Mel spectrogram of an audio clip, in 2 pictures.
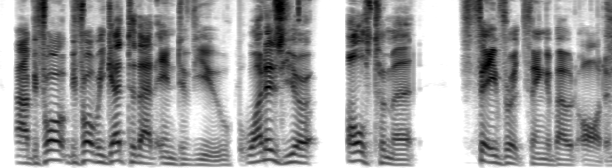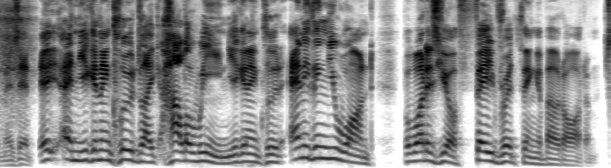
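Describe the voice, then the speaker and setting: A man with a Canadian accent speaks at a fairly quick pace, with very wide pitch swings and vocal fry. The recording is very clean with a silent background. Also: medium pitch for a man. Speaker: podcast co-host, gardener. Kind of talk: casual chat. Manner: hesitant, many fillers.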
